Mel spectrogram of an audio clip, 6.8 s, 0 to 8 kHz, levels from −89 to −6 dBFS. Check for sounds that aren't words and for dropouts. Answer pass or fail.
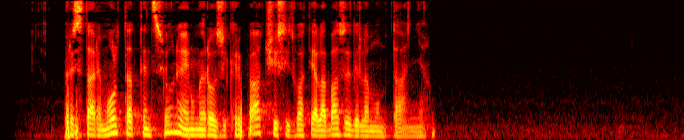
pass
